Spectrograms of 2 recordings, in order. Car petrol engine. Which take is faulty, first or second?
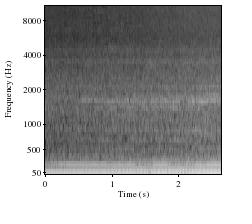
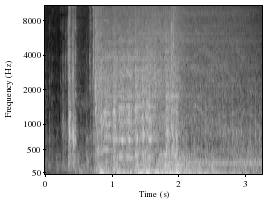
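second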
